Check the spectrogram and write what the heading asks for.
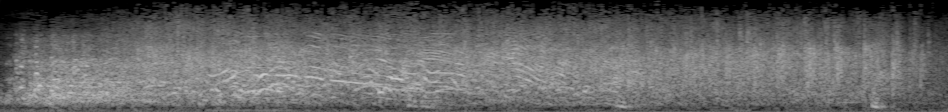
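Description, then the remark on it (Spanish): A large crowd fills the space with steady applause and a dense murmur of overlapping voices, loud and continuous throughout, with occasional shouts rising from the babble. “Escucha el latido del gentío.”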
